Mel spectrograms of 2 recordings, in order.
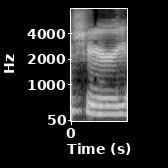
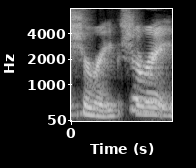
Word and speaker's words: Cherie: Because in my other office, it was a Sherry spelled like that. It's Cherie. Cherie. I swear. Yes, it's Cherie.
